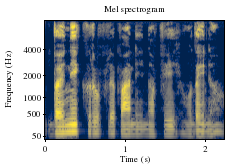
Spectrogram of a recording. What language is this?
Nepali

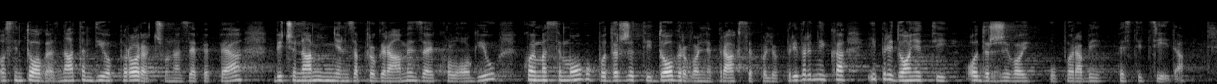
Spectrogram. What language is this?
Croatian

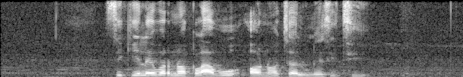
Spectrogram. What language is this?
Javanese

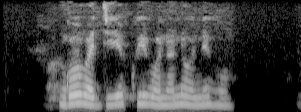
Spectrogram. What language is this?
Kinyarwanda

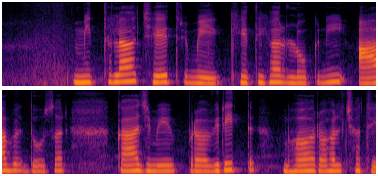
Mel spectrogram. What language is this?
Maithili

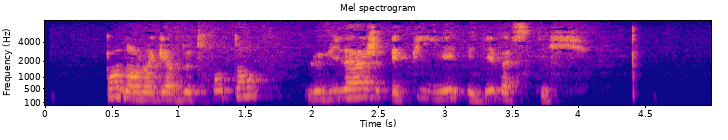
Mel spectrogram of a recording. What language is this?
French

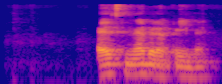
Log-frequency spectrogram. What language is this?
Kurdish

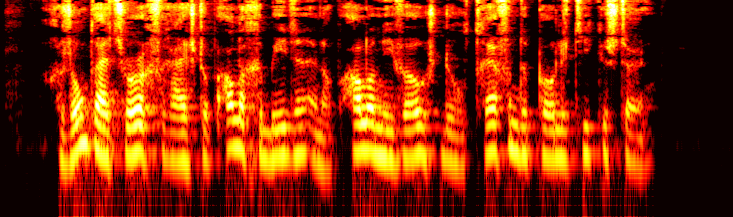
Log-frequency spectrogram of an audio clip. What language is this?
Dutch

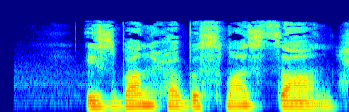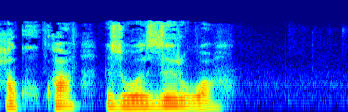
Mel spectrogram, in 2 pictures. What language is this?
Abkhazian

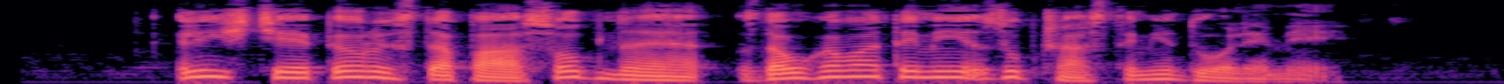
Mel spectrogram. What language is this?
Belarusian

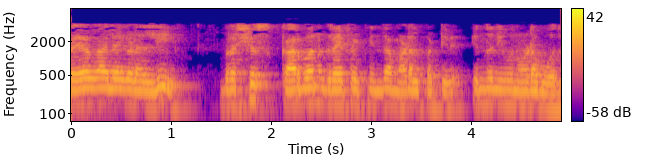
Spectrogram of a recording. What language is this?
Kannada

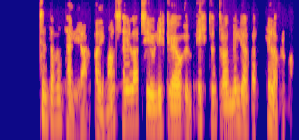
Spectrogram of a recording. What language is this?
Icelandic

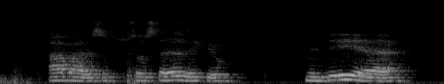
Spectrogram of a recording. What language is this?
Danish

